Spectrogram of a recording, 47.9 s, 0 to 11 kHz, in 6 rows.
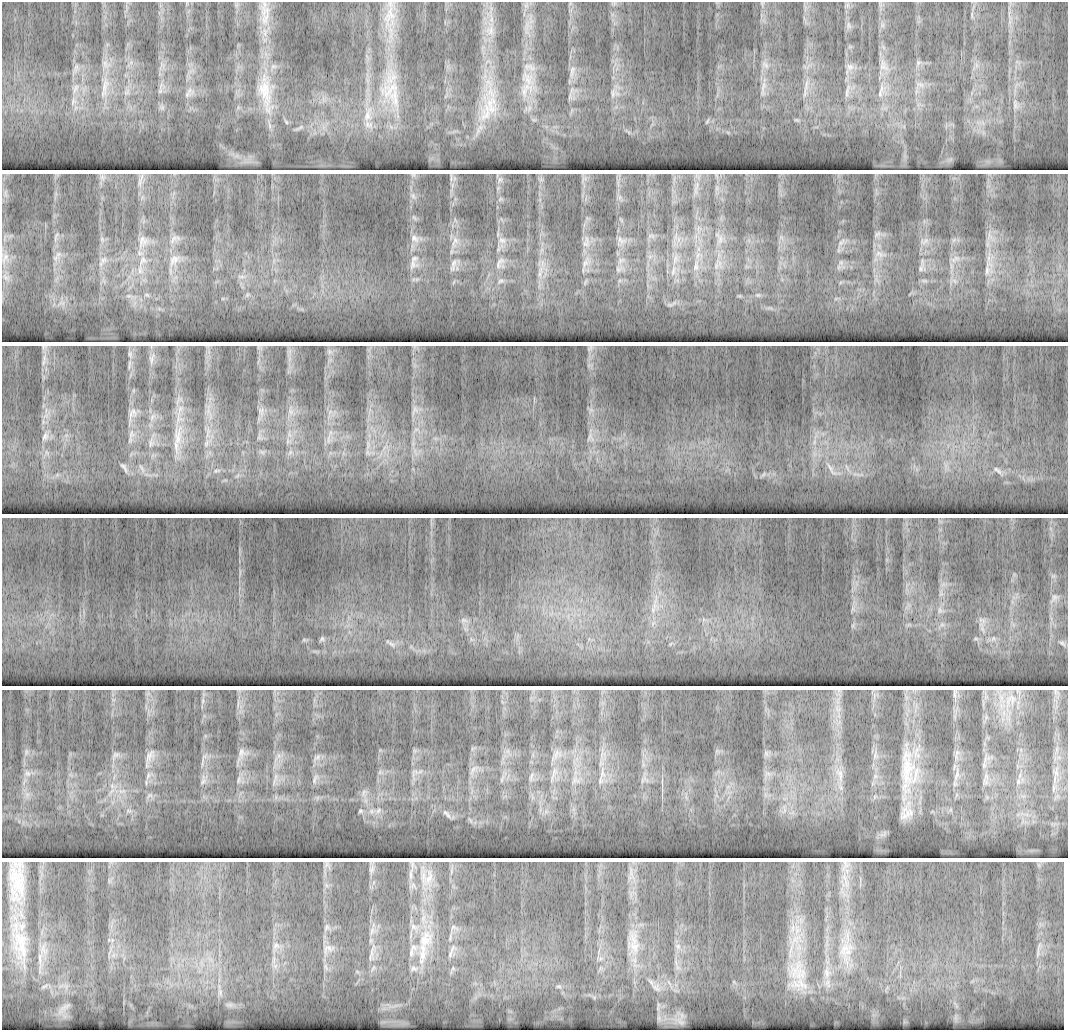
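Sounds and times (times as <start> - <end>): small birds chirping: 0.0 - 47.9
steady background hiss: 0.0 - 47.9.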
